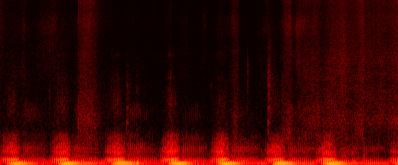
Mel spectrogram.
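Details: Purring from Vasilisa, a Maine Coon, during a long-nail massage she enjoys; deep steady purr pulsing roughly once per second in even breaths, with soft scratches and clicks of nails audible alongside.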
